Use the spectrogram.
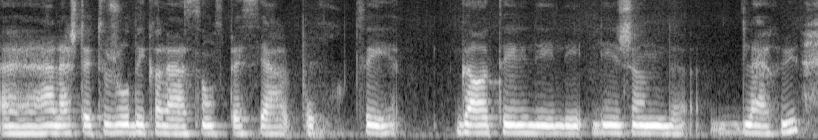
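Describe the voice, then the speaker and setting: Speaking at a fairly slow pace, a woman with a very deep, low pitch and a dark, mellow tone keeps a monotone, flat intonation at very even loudness, in a very clean recording with a silent background. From Quebec, Innu community at Lac-Saint-Jean. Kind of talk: interview, personal life story. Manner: hesitant, many fillers and repetitions.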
